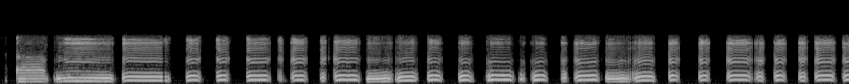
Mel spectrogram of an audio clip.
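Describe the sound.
A person hums a children's song tune, a rapid, bouncy string of short voiced notes with brief gaps between them, loud and clear with no other sounds.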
